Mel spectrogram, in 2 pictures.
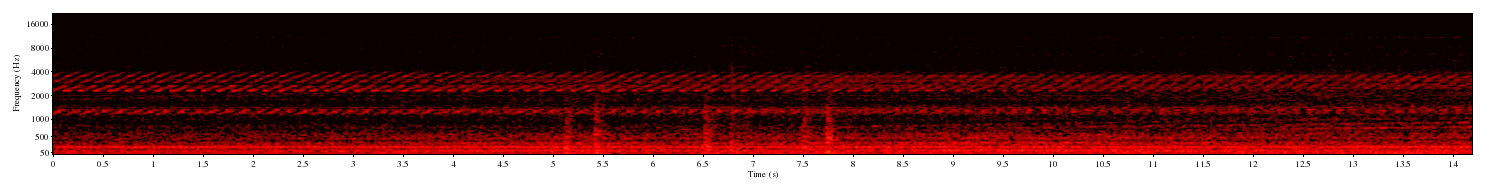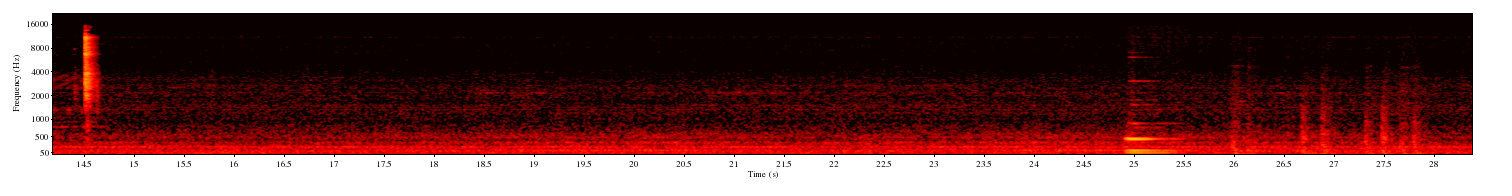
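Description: A train's engine hums steadily as it runs along the track.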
